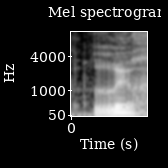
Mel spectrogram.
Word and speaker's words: Luc: It's pronounced Luke.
